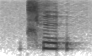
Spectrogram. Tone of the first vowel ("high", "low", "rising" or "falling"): high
